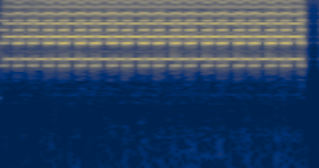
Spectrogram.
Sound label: motorola startac ring style ringtone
